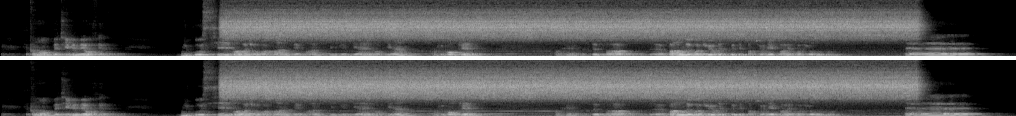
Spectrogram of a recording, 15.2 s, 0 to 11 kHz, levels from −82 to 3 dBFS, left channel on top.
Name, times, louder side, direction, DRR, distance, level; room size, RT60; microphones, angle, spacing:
voice 1, 0.4-1.6 2.8-6.2 6.5-7.2 8.9-12.5, equal, 45° left, -6 dB, 0.5 m, -28 dB
sound 1, 3.3-13.8, right 2 dB, 20° right, 0.4 m, -25 dB
voice 2, 8.3-8.7 13.5-14.5, left 1 dB, 75° right, -10 dB, 1.0 m, -29 dB
2.7 x 2.1 x 2.3 m, 0.83 s
head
